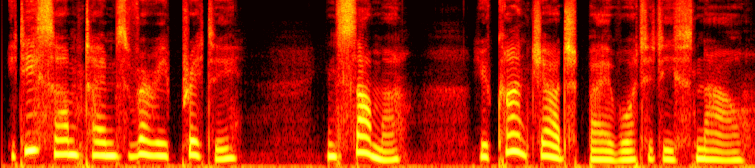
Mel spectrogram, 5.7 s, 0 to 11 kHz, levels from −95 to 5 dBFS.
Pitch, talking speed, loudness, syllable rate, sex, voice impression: 225 Hz, 150 wpm, -17 LUFS, 5.0 syllables/s, female, feminine, slightly young, relaxed, slightly weak, slightly dark, soft, slightly raspy, intellectual, calm, slightly friendly, reassuring, slightly unique, modest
